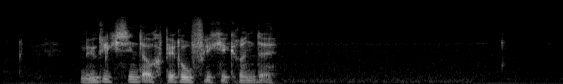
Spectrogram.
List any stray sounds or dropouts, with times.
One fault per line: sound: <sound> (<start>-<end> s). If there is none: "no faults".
no faults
